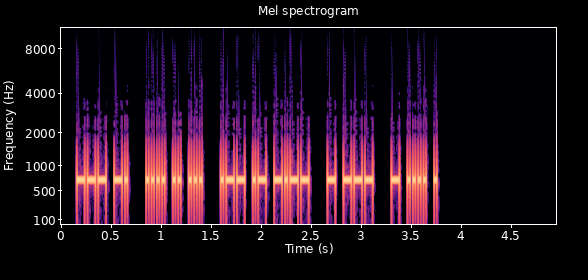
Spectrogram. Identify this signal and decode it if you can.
Morse code, heard as a keyed tone, about 44 wpm, 700 Hz. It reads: ON HIS WAY TO THE
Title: Sets of 5 Words Encore2 45wpm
